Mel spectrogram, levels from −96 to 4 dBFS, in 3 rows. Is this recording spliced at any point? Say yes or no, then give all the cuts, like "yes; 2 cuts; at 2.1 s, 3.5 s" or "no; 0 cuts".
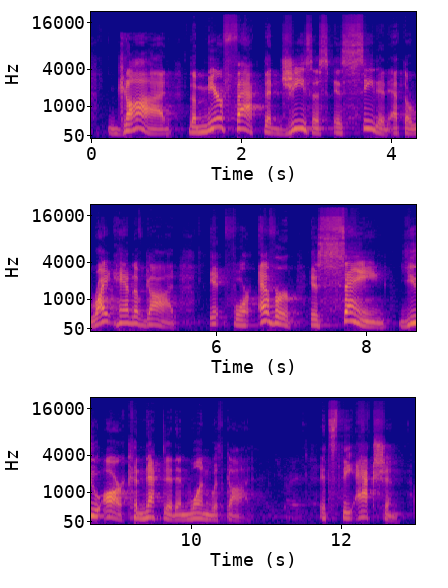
yes; 2 cuts; at 5.8 s, 8.3 s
